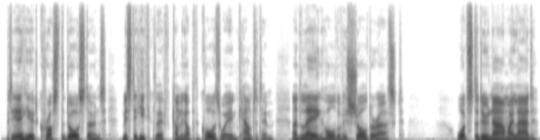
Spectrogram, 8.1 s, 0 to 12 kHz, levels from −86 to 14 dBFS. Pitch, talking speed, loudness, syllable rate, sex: 100 Hz, 205 wpm, -20 LUFS, 6.0 syllables/s, male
